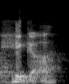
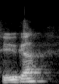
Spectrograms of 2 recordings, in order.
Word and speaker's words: Hygge: It's spelt Hygge, like as an English person would say it, but it's pronounced Hygge.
